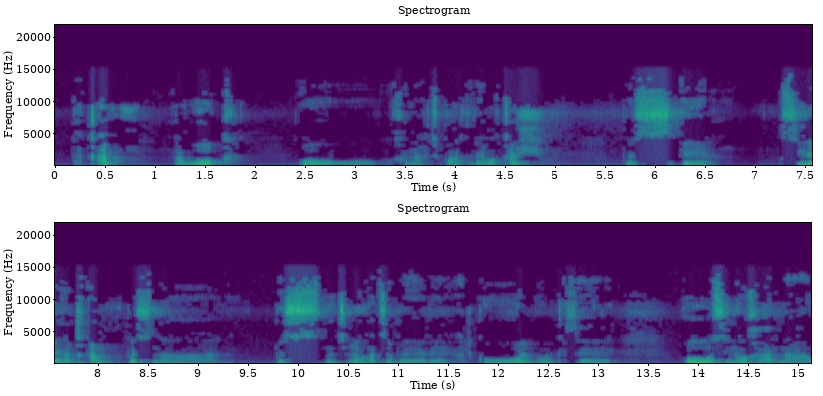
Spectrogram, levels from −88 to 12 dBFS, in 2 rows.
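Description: From start to finish the speech carries heavy WMA compression damage, likely from a low-bitrate Windows Media Audio 1 encode, with a character that fits about 24 kbps. Long transform blocks smear quantisation noise over tens of milliseconds, so consonants ring and the background washes and breathes with the voice. On a spectrogram the top is cut flat with nothing above 15.2 kHz, and weaker regions show patchy, blocky gaps where lines were zeroed.

At 2.76 s the level drops abruptly by about 6 dB and stays down until 3.77 s, just before "cha parte". A second identical one channel drops out event runs from 6.60 s to 7.03 s. Both are likely a lost stereo channel: with the same sound on both sides, the mono sum halves while the timbre stays the same. The waveform shows a sharp step down to half amplitude and back, and the spectrogram dims uniformly with its shape unchanged.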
